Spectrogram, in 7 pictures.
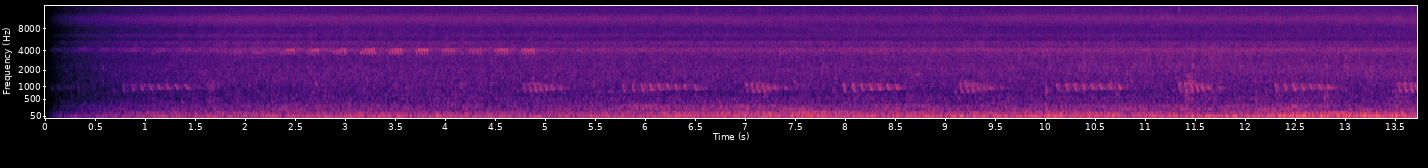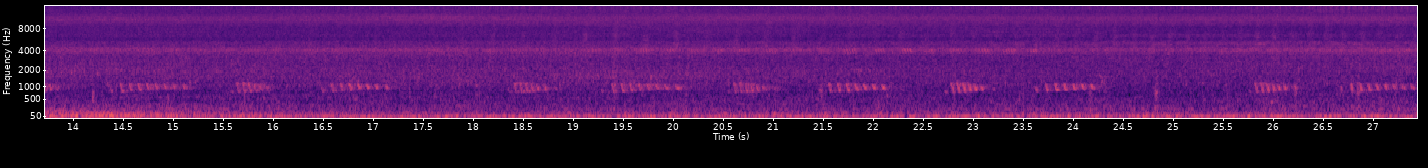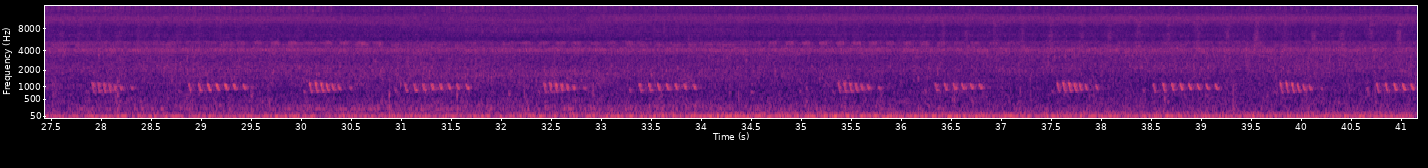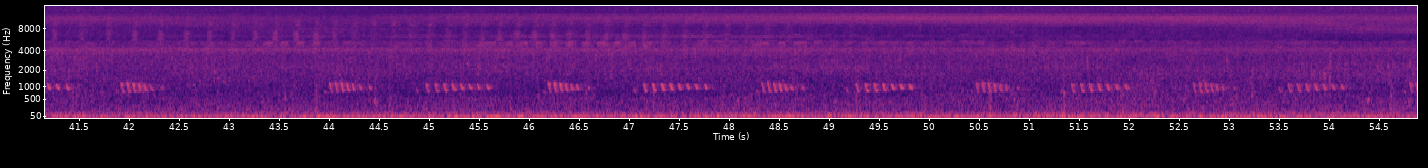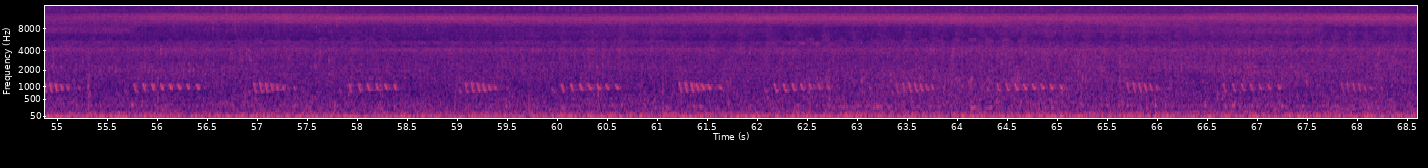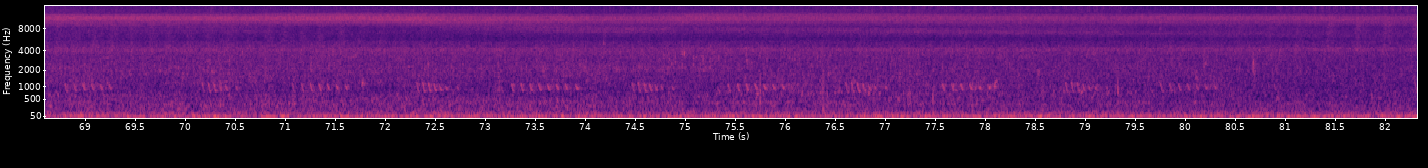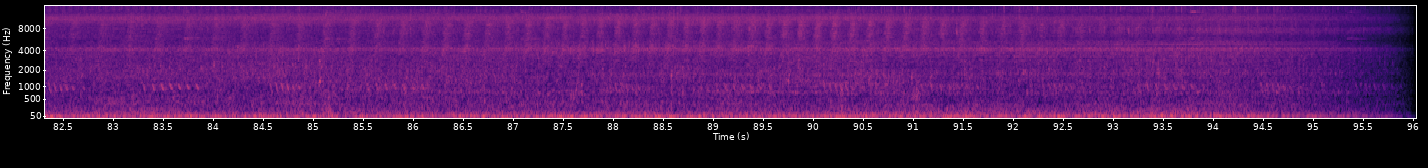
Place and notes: Trail, Stream, Cicadas, Frogs calling, Sony PCM D50 + Soundman OKM II
新北市 (New Taipei City), 中華民國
